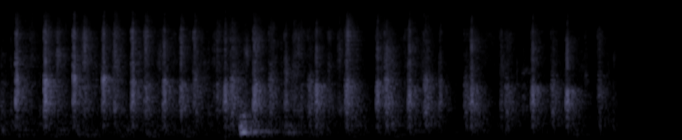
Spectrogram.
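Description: audience clapping in welcome

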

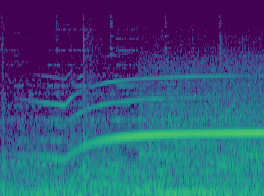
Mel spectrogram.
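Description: police car siren

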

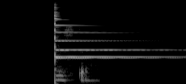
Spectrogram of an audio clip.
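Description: glasses clinking

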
